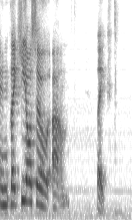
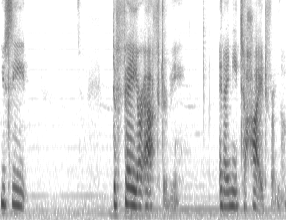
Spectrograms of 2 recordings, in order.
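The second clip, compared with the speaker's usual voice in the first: conspiratorial, secretive, confiding tone; 3 dB quieter than usual. Narrator voicing a character confiding in a woman, conspiratorial. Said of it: "conspiratorially like lays a hand on her arm and leans forward".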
